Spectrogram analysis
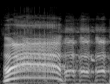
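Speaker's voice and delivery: excited shout. Real, not acted. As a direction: burst out with a yell. Reacting loudly in card game.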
